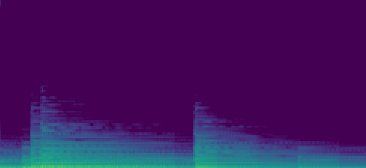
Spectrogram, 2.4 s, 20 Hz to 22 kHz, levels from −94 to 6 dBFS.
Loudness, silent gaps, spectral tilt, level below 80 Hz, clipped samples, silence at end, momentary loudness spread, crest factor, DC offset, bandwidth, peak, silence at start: -29 LUFS; none; -9 dB/octave; -58 dBFS; under 0.1%; 0 s; 16 LU; 16 dB; under 0.1%; 6.2 kHz; -14 dBFS; 0 s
